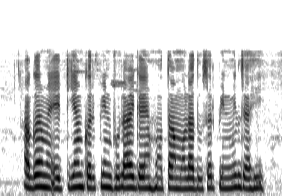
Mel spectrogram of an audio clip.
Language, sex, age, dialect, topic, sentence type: Chhattisgarhi, female, 18-24, Northern/Bhandar, banking, question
